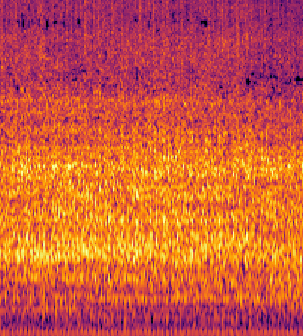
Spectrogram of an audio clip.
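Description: Heavy diesel truck engine idling steadily.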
